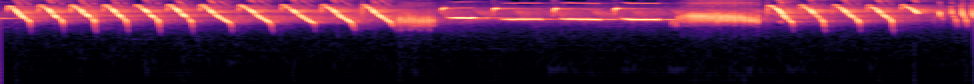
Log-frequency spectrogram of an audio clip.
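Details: Canary song for training: a fast series of repeated downslurred notes, then steady flat whistles, a brief buzzy trill, and more rapid falling notes.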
